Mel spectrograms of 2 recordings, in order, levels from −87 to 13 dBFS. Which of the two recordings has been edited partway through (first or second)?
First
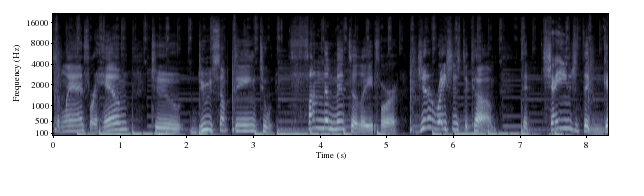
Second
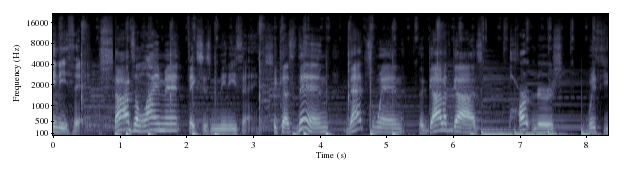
second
